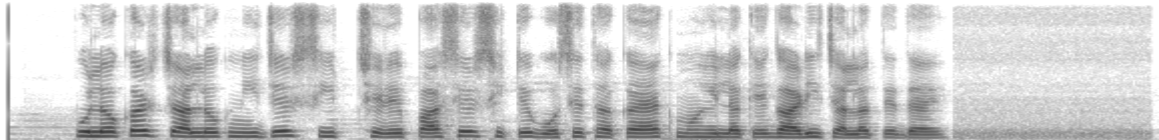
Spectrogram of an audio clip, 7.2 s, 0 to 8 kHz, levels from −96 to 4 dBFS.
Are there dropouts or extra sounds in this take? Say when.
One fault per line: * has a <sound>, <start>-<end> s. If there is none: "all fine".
all fine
